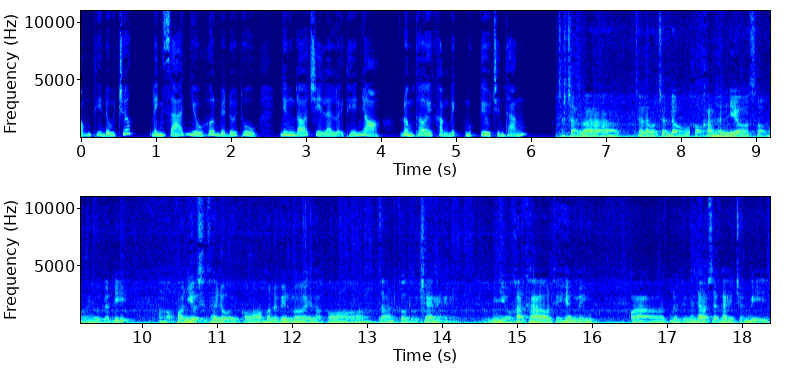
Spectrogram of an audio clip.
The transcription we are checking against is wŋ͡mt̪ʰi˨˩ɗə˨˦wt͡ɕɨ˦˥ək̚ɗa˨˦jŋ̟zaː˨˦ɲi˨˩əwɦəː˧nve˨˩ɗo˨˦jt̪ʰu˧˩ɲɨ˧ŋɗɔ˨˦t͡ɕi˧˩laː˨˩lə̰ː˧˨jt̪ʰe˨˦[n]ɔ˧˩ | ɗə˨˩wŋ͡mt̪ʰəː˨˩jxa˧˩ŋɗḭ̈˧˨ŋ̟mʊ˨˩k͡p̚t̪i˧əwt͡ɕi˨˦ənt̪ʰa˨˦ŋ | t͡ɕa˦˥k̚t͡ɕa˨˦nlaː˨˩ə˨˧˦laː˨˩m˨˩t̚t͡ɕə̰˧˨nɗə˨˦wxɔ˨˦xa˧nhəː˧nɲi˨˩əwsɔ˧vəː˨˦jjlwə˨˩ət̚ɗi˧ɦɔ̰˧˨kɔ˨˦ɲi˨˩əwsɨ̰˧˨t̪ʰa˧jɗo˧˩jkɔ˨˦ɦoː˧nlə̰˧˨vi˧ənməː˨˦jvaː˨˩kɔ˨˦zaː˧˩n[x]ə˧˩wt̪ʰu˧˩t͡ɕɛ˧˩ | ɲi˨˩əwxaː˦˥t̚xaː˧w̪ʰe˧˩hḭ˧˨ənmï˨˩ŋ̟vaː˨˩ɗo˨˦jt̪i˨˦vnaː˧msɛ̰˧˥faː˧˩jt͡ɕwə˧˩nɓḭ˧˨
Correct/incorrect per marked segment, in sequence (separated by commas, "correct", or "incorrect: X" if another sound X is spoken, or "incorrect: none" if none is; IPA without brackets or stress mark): incorrect: ɲ, incorrect: k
